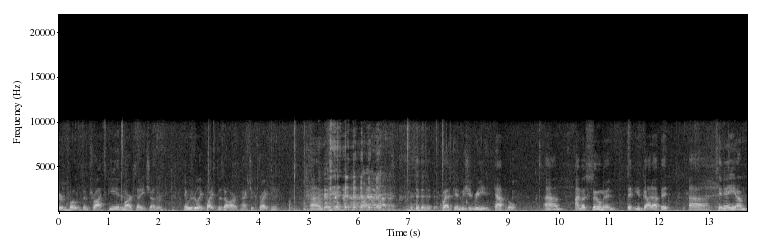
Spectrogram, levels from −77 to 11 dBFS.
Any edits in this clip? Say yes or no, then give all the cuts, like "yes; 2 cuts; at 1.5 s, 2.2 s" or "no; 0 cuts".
yes; 4 cuts; at 3.9 s, 6.8 s, 7.6 s, 8.0 s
